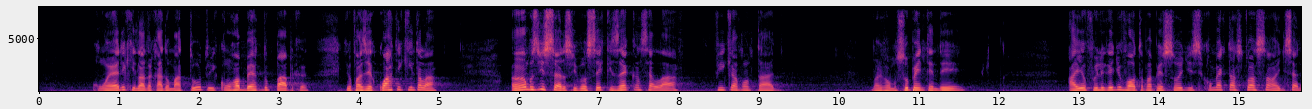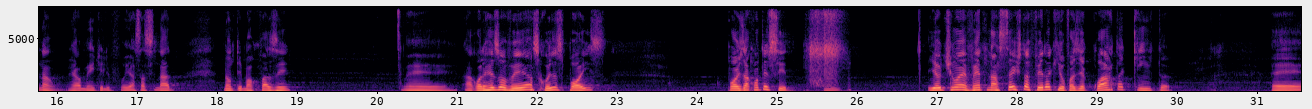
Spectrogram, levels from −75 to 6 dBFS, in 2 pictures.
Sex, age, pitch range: male, 20-39, 135-190 Hz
